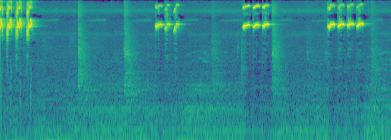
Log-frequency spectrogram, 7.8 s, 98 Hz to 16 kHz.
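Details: Blue-crowned hanging parrot calling, recorded 31 March 2021: bursts of three to four very high, sharp whistled notes repeated every one and a half to two seconds, with faint low background rumble.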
